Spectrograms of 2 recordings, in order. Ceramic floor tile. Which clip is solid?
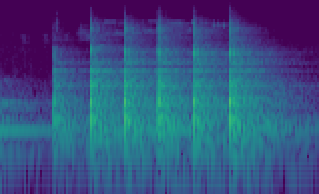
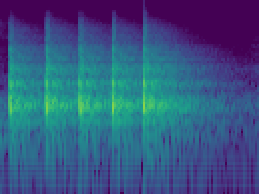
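The first.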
